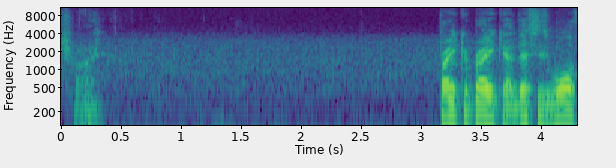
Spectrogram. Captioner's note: radio crackling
